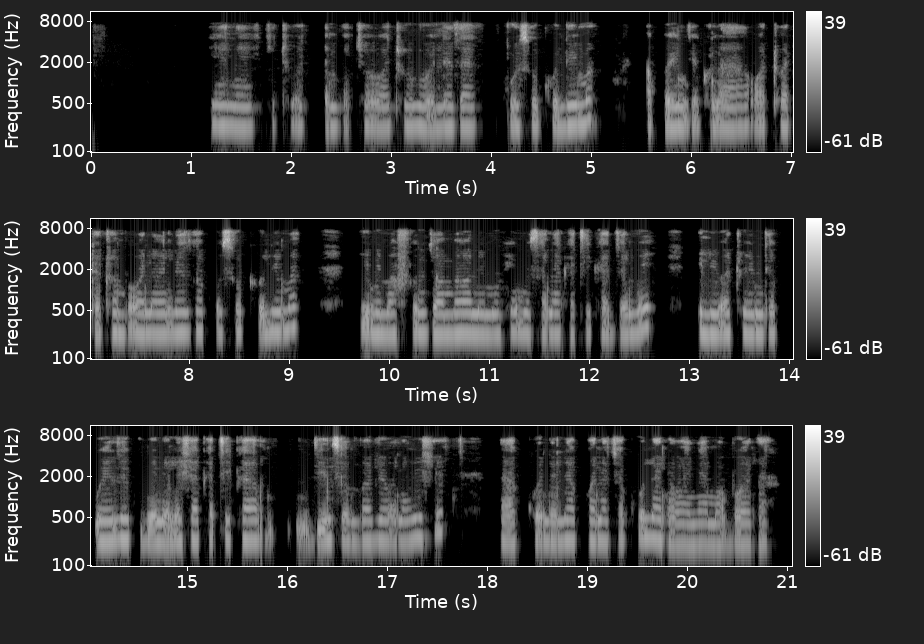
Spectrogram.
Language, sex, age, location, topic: Swahili, female, 18-24, Nakuru, agriculture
